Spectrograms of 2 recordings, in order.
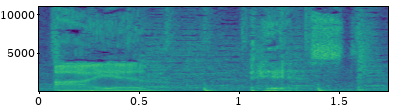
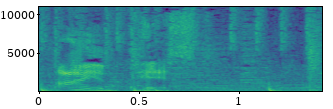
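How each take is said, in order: First: It is said calmly and with low energy. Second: It is said loudly and with intense energy.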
